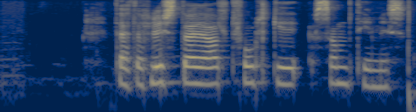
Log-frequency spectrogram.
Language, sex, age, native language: Icelandic, female, 11, Icelandic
